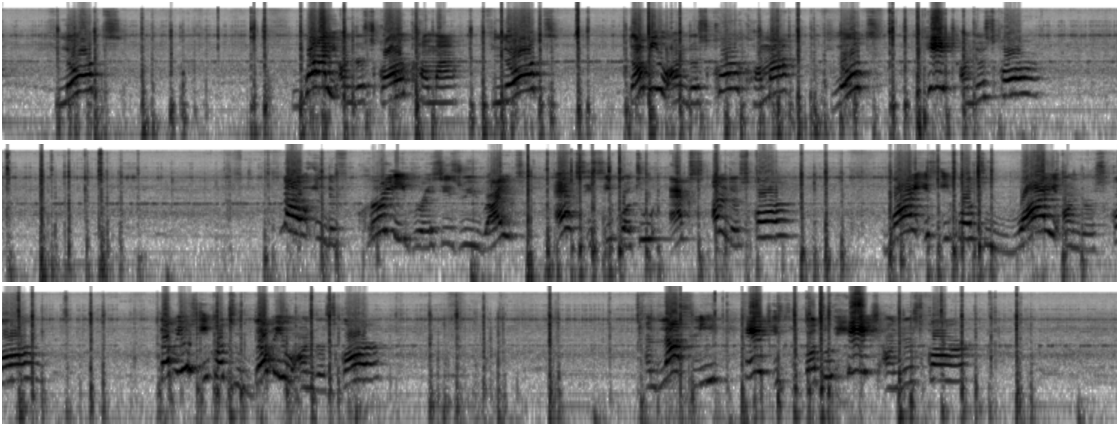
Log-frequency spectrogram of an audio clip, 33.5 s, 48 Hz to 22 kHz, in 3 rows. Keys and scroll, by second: 0.0-9.6 typing, 11.5 shift+[, 11.8 Return, 12.2 shift+], 14.3 Return, 16.6-22.6 typing, 19.4 Return, 23.2 Return, 23.9-25.6 typing, 26.6 ;, 27.1 Up, 27.8 ;, 29.1 Return, 29.9-32.4 typing.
